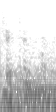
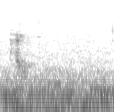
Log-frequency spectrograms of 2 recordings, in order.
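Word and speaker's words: chiton: foot um there's another thing called it's not pronounced kitten it's pronounced height that belongs to polyplaca form and of course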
